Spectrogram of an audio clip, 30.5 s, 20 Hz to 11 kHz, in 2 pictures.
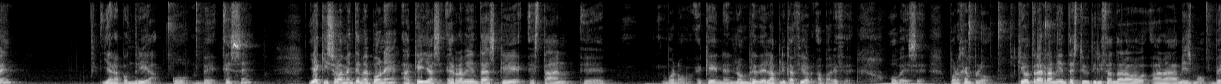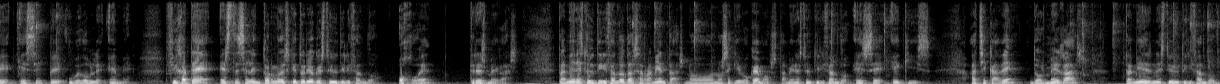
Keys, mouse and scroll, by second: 2.1-3.2 typing, 12.0 BackSpace, 12.4 BackSpace, 13.0 BackSpace, 14.8-16.4 typing, 22.8-23.9 typing, 26.0-26.7 typing, 28.7-30.5 typing.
